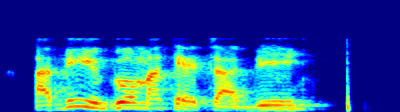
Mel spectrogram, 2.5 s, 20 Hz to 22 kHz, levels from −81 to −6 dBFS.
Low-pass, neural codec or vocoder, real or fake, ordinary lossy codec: 5.4 kHz; codec, 24 kHz, 6 kbps, HILCodec; fake; MP3, 48 kbps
